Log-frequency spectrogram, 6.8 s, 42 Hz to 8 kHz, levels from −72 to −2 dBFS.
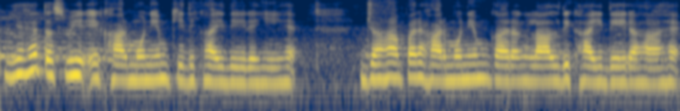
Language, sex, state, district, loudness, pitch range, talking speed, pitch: Hindi, female, Haryana, Charkhi Dadri, -15 LUFS, 170-195 Hz, 165 wpm, 180 Hz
